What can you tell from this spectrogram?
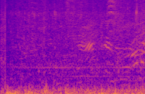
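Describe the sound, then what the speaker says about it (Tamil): A motor boat rides across a lake, a brief low engine rumble mixed with heavy wind buffeting against the microphone. "இந்த மோட்டர் போட் ரைடிங் பண்ணி பார்க்குறேன்."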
